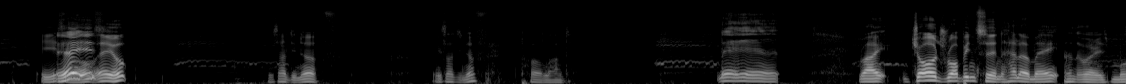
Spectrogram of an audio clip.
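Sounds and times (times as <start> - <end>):
sheep loud wavering bleat: 0.0 - 3.0, 6.5 - 7.8, 8.4 - 9.5, 10.8 - 11.2
speech: 0.4 - 1.4, 2.7 - 3.4, 4.3 - 5.8, 7.2 - 11.2.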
